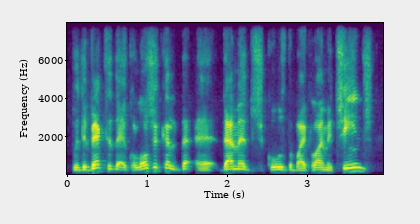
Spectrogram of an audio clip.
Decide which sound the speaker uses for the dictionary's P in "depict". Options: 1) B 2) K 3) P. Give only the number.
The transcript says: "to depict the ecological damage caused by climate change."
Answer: 1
